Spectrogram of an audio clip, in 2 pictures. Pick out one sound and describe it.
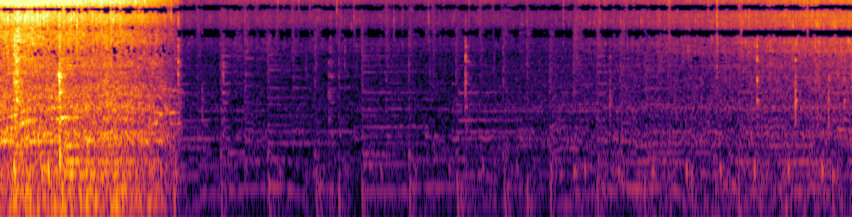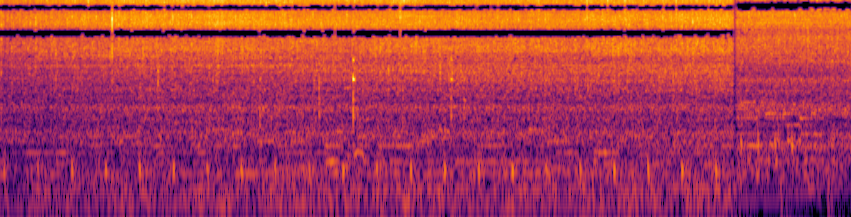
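Onions sizzle softly in a hot pan.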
